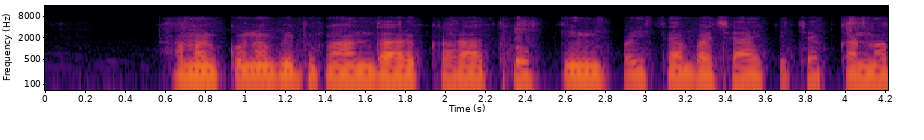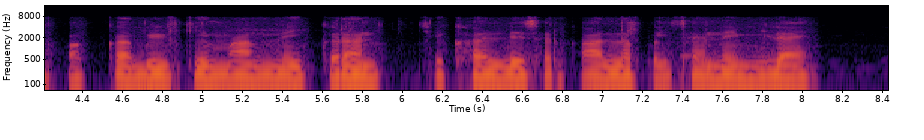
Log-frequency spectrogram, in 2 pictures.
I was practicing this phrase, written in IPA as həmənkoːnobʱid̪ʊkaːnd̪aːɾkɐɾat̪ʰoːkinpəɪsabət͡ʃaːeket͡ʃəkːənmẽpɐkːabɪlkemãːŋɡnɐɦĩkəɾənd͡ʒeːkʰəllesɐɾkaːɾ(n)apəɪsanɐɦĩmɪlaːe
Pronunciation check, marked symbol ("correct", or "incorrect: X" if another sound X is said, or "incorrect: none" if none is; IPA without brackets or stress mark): correct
